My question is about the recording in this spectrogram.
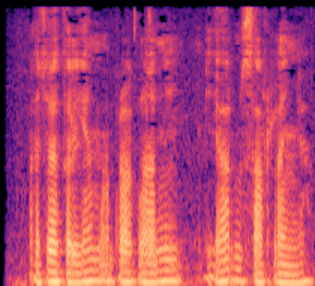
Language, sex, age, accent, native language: Uzbek, male, 18-24, Buxoro, Uzbek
